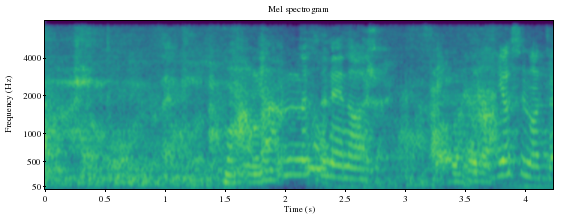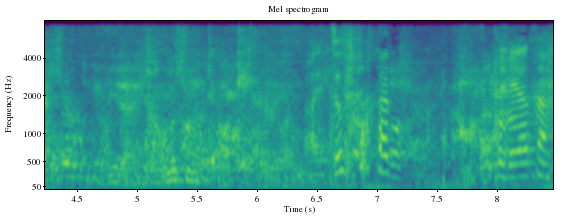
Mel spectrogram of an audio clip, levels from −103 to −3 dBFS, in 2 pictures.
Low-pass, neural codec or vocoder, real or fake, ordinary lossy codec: 7.2 kHz; codec, 16 kHz, 4 kbps, X-Codec, WavLM features, trained on Multilingual LibriSpeech; fake; none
